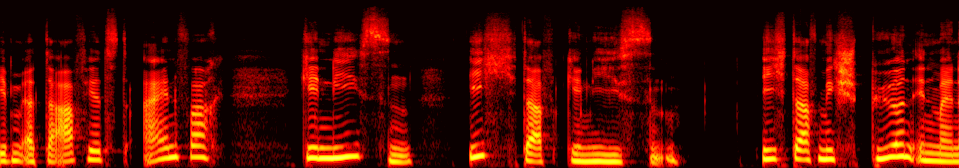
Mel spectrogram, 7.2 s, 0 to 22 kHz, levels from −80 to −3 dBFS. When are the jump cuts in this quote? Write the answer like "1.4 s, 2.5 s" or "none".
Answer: 4.2 s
